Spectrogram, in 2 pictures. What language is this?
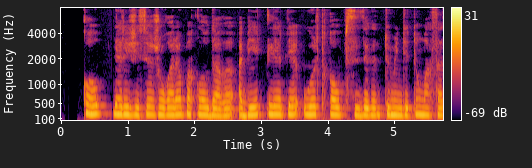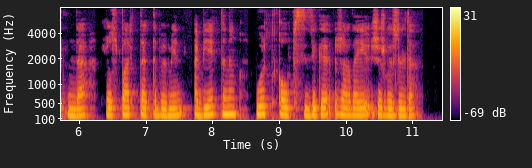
Kazakh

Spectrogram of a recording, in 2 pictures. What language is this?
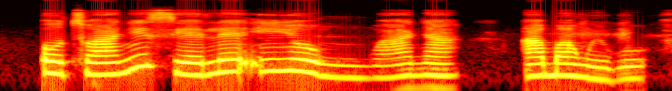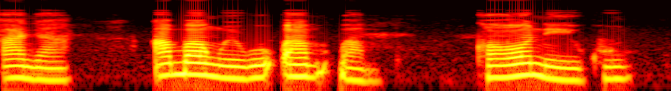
Igbo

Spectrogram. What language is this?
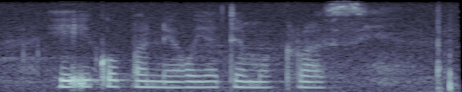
Northern Sotho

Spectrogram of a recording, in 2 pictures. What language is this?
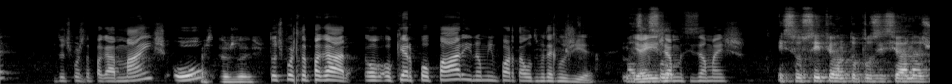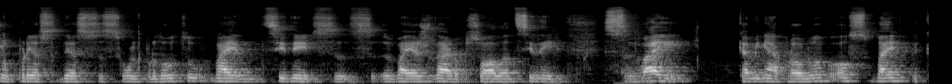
Portuguese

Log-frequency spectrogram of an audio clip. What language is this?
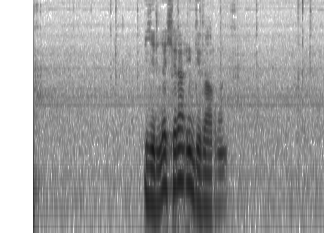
Kabyle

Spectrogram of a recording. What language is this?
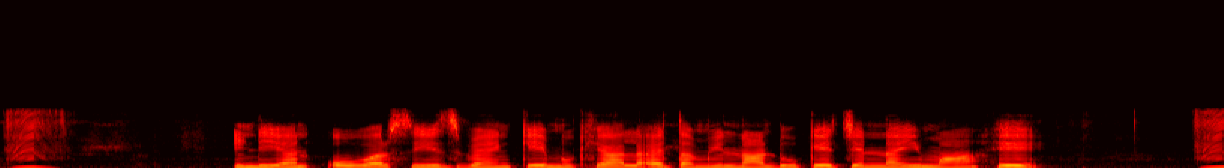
Chhattisgarhi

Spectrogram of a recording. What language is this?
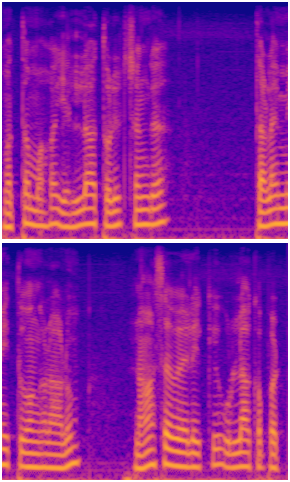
Tamil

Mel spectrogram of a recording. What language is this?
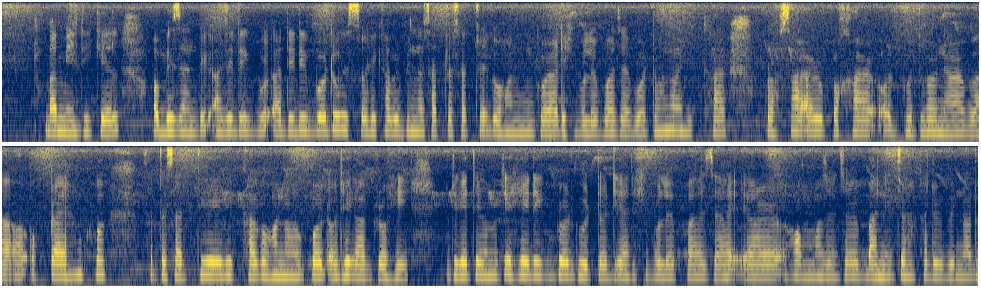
Assamese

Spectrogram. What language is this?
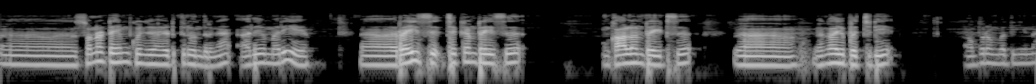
Tamil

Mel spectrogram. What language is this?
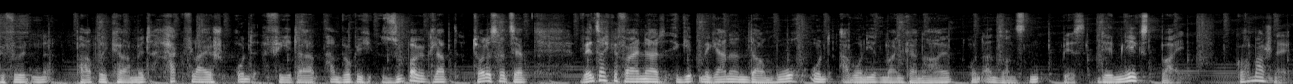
German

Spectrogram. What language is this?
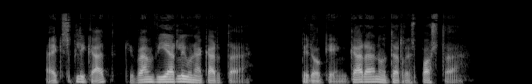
Catalan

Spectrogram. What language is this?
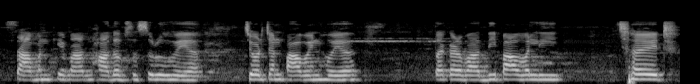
Maithili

